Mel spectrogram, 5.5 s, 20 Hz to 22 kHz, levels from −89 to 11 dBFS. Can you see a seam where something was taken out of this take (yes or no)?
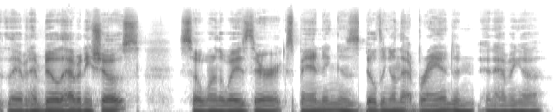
yes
